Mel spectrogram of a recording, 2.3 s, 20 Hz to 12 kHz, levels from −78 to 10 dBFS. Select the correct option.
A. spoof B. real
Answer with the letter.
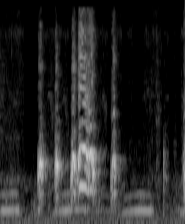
B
